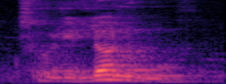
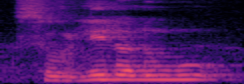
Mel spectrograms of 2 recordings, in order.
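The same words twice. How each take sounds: First: The stress falls on the syllable lo. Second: The stress falls on the syllable li. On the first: "o en esta O fonética" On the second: "la fuerza del acento se puede hacer en I"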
